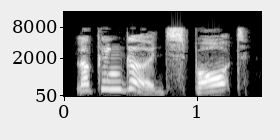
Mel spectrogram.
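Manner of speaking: put-on hammy Australian accent flattering her own reflection; bad Australian accent. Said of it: "I drawl in a terrible Australian accent".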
